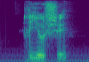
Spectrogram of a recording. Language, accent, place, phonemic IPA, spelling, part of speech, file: French, France, Lyon, /ʁi.jɔ.ʃe/, riocher, verb, LL-Q150 (fra)-riocher.wav
- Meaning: to laugh softly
